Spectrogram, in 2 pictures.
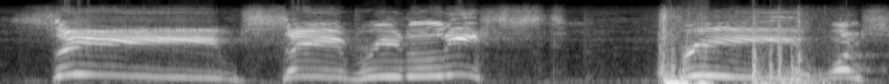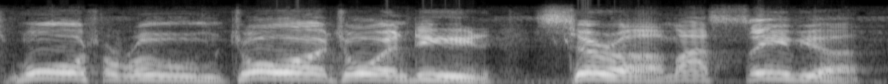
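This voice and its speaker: A man's voice: high-pitched, expressive, very slow, pushed and bright, slight background noise, heavily acted. A man voicing an overeager, fawning hound dog who talks in florid, grandiose repetitions in a live radio play. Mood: overjoyed. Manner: florid, grandiose, repeats himself.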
